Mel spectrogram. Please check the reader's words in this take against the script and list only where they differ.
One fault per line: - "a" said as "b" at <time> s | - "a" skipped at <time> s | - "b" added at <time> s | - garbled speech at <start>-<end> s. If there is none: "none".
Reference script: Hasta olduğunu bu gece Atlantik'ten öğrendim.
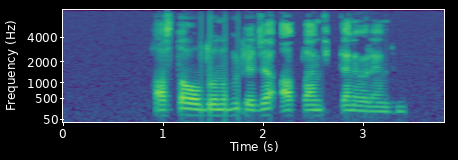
none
